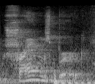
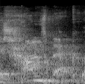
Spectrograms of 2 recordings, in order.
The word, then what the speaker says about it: Schramsberg: So the original founders, frankly, the name, Schramsberg, or some would say Schramsberg, that would be more of a German pronunciation, dates back to that earlier era.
